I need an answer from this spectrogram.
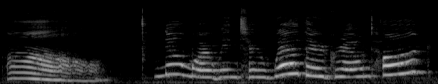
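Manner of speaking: mock plea. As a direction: beg the groundhog playfully. Pleading with groundhog.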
